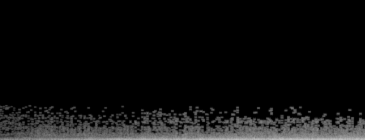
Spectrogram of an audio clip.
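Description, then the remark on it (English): A car engine rumbles low, then swells louder after about a second into a steady, droning hum as the vehicle pulls away. No voices are heard. “Climb into the car. I think I'd better drive.”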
